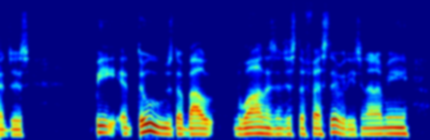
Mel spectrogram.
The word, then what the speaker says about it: New Orleans: New Orleans. Say it. New Orleans.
